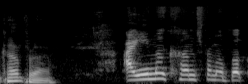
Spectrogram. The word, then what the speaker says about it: Aima: And so I would always be like, Aima, like Dreamer. And then I was like, that's nice. And, the Dreamer. There it is. Where does that name come from? Aima comes from a book called The Kabbalah.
